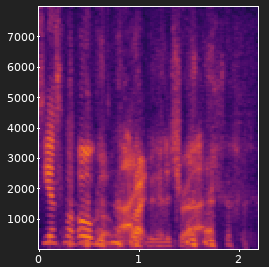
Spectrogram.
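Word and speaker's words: Jesper Hougaard: yes God yes it's yes for hogo going to try it's not that difficult but the thing is the the double A is pronounced as an O which is what kind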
